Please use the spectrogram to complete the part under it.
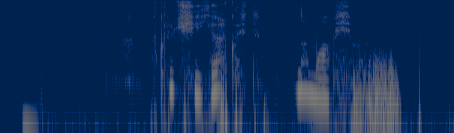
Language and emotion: Russian, sad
